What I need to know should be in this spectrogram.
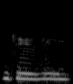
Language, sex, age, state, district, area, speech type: Hindi, female, 30-45, Uttar Pradesh, Chandauli, rural, conversation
